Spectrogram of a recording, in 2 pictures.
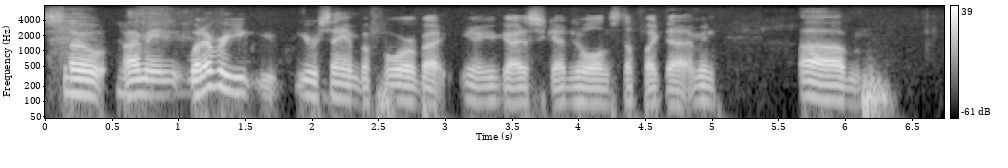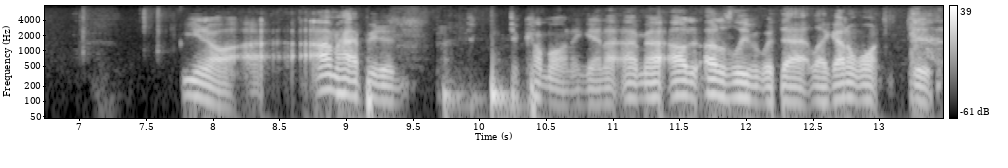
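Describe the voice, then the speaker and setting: There are long, frequent pauses from this man. His fairly low voice has lively intonation. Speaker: podcast guest. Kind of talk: casual chat. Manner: fast.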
